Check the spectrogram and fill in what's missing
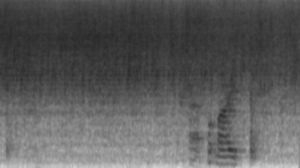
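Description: Chicken frying in a cast iron skillet gives a steady broadband sizzle throughout, with a short burst of speech near the end.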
